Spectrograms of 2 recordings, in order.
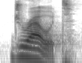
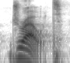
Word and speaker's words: drought: oh what about this how do you pronounce this say it drought out out so leave out out it's that sound out and then with a d d drought drought and of course a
